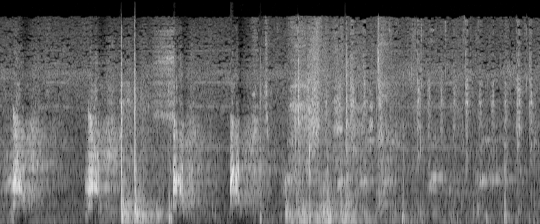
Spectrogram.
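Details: Fourteen-month-old Cane Corso Aaron barking during IPO training in Cavagliano, Italy: four deep, forceful barks roughly a second apart, followed by scuffling, thumps and a human voice.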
